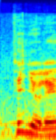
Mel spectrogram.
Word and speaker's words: Pignolet: How do we pronounce his name? Pignolet? Pignolet, that works, yeah.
